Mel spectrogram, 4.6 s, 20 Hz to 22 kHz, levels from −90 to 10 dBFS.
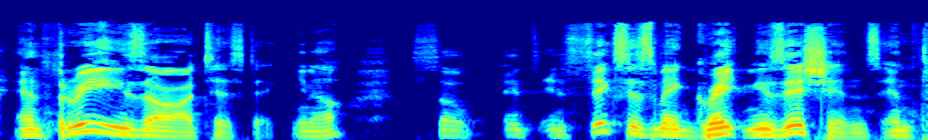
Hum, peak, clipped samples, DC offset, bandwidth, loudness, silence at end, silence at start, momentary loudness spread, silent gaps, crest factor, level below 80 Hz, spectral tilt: none; -4 dBFS; under 0.1%; under 0.1%; 13 kHz; -21 LUFS; 0 s; 0.1 s; 21 LU; none; 20 dB; -50 dBFS; -4 dB/octave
